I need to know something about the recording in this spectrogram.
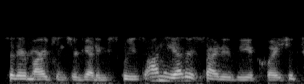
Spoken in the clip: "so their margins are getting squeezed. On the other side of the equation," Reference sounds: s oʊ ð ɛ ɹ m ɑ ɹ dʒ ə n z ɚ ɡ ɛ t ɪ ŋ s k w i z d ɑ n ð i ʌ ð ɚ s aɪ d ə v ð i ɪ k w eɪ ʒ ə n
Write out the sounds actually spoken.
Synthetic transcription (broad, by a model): s oʊ ð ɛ ɹ m ɑ ɹ dʒ ə n z ɚ ɡ ɛ t ɪ ŋ s k w i z d n ð i ʌ ð ɚ s aɪ d ə v ð i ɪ k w eɪ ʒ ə n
